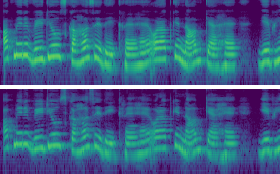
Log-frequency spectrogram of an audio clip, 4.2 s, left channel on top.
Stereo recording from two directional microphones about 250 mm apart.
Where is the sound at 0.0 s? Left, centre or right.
Centre.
